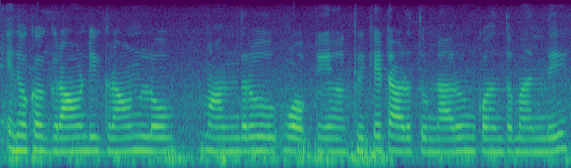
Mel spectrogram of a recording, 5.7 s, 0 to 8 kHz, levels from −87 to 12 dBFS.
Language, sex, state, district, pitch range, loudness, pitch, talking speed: Telugu, female, Andhra Pradesh, Sri Satya Sai, 200-210 Hz, -16 LUFS, 205 Hz, 115 wpm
